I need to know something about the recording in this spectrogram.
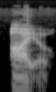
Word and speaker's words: Io: I mean, I suppose I should pronounce it Very fun. Io because that's kind of the more correct way, but we'll say Io Uh, for the heck of it.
